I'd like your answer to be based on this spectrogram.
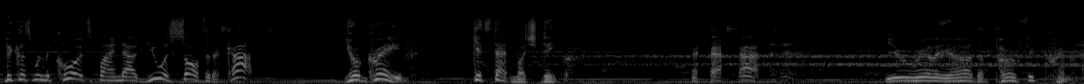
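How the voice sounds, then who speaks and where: A gloating crooked cop. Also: male voice, a little high, very animated, normal speed. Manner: mocking, gloating, taunting. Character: corrupt, sneering male police officer framing a suspect. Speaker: voice actor in a video game cutscene. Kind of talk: game dialogue acting. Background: game music score.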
